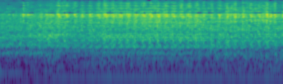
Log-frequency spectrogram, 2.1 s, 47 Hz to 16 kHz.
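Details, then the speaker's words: Ford 2.0 OHC petrol engine in a Ford Transit: fast sharp metallic ticking/knocking from the top end near the camshaft sprocket; valves already adjusted and ruled out, cause unknown. "вот такой вот звук скрывал клапанную крышку регулировал клапаны дело не в них стук откуда-то в районе звёздочки"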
